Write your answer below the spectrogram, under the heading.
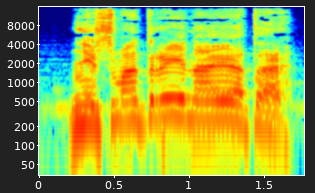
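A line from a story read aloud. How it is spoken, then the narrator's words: Shout. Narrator (Russian): закричал Шарки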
